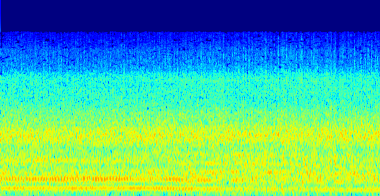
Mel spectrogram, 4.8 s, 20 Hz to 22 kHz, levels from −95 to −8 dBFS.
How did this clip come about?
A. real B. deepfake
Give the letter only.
A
